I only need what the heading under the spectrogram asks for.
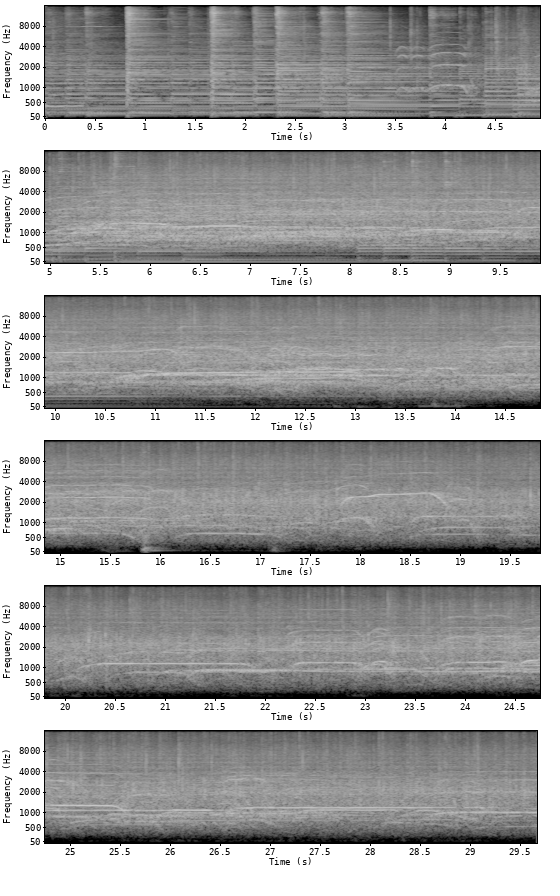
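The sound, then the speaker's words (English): A final sustained musical chord rings out and gives way to a large crowd's loud, steady applause at the Newport Folk Festival, punctuated by whoops, cheers and high whistles that keep going for about twenty-five seconds. “Amazing crowd.”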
